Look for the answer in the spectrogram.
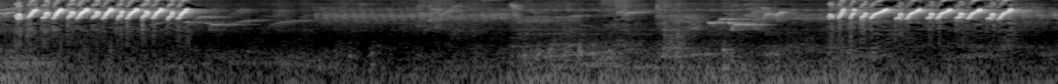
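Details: Mountain mantenan song used to stir caged birds into singing in Indonesia: two bursts of rapid, high, sharply repeated chirping trills separated by several seconds of faint twittering.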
